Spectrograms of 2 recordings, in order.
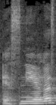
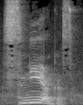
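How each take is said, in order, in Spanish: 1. Hay una e extra antes de la s. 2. La palabra empieza directamente con el sonido s. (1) "ponen la E, o sea, al principio" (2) "tratar de pronunciarla bien. Es sniegas"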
